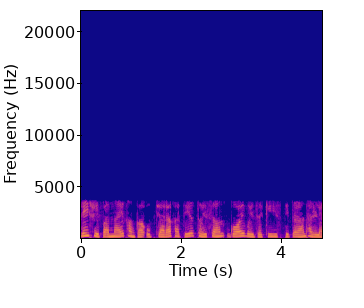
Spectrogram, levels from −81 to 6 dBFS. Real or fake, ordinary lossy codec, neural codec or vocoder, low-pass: fake; none; vocoder, 44.1 kHz, 128 mel bands, Pupu-Vocoder; 3.6 kHz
